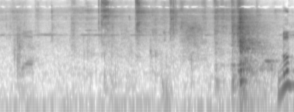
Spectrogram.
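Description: Short scraping and rustling noises of shipping packaging being handled at a crated side-by-side's front wheel, the loudest near the end, with faint voices underneath.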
